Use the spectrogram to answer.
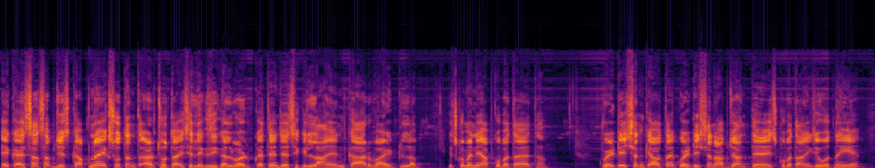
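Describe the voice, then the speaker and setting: A man's voice: high voice, fast, a bit bright. A young adult man with an Indian English accent teaching an exam-prep lesson, asking and answering his own questions and repeating key points. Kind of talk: explanatory lesson, mixing Hindi and English.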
